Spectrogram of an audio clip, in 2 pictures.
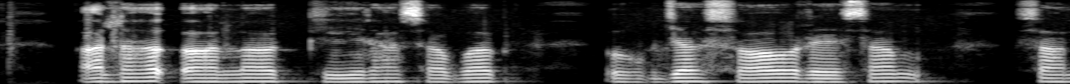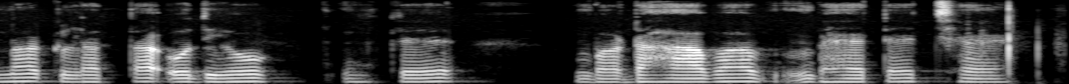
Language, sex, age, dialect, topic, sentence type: Maithili, male, 18-24, Bajjika, agriculture, statement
